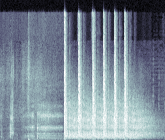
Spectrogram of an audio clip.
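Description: A rapid string of pistol shots fired in a bill drill: a few scattered cracks, then six fast evenly spaced loud bangs close by, with no talking.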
